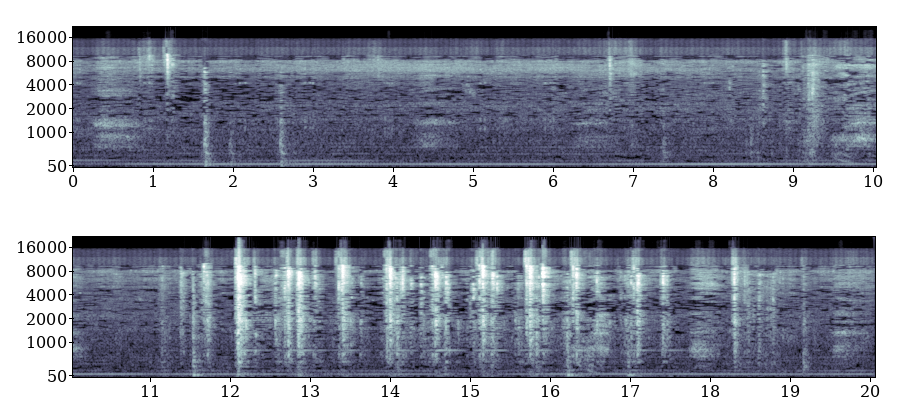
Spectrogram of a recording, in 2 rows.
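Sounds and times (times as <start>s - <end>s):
low hum: 0.0s - 20.0s
metal clicks and knocks: 1.6s - 3.0s, 11.1s - 19.4s.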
